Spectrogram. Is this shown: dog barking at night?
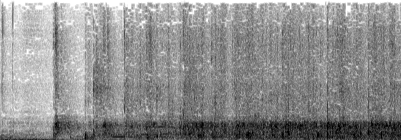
no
